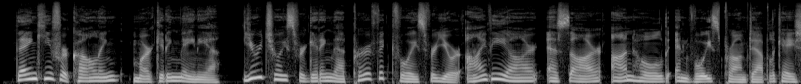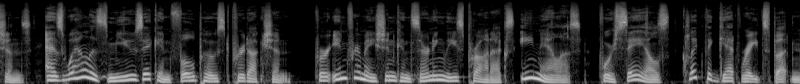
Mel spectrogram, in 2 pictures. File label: Voice Sample, onhold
